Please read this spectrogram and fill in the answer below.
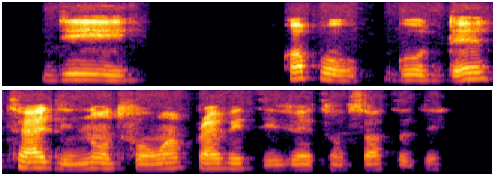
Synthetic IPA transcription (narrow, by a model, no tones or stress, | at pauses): di | kɔpoɡodɛ̃ntʰadinotfɔwãnpɹaɪvetivɛ̃ntɔ̃nsatəde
